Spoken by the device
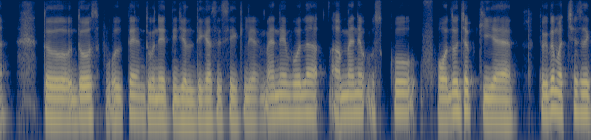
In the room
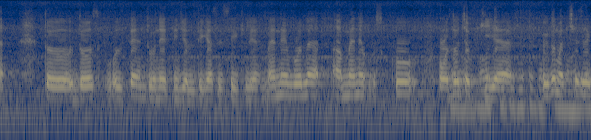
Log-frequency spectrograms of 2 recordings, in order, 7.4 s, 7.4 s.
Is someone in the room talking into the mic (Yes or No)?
Yes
